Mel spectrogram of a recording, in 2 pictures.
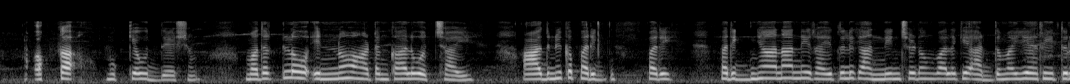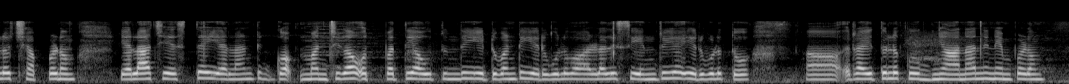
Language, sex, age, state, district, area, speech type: Telugu, female, 45-60, Andhra Pradesh, East Godavari, rural, spontaneous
